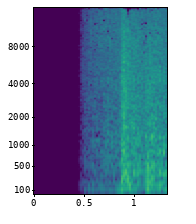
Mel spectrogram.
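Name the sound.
thunderstorm with rumbling thunder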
